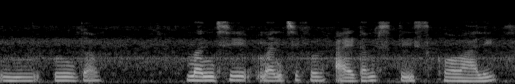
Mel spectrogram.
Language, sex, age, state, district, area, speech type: Telugu, female, 18-30, Telangana, Sangareddy, urban, spontaneous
